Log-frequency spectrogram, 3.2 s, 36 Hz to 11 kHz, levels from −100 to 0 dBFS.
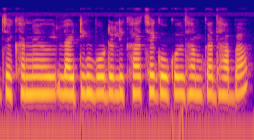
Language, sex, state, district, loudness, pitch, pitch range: Bengali, female, Tripura, West Tripura, -15 LUFS, 240 Hz, 240-245 Hz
